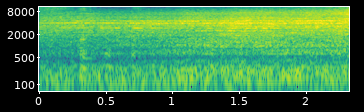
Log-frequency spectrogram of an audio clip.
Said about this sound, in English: It's like the Japan Airlines 777-300ER coming in from Tokyo.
